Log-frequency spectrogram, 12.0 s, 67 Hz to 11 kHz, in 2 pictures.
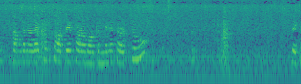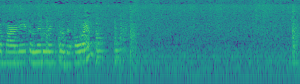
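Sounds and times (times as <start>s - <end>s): onions sizzling in hot oil: 0.0s - 12.0s.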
